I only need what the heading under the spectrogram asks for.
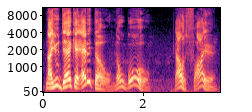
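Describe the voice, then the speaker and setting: Man, streamer, very high pitch, excitable, repetitive, going hoarse. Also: unhurried. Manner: excitable, repeats himself emphatically. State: losing his voice from shouting. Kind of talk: live reaction commentary.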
